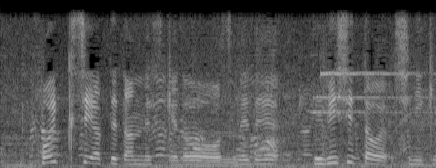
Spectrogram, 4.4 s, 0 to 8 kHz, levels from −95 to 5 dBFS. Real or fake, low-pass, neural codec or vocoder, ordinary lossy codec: real; 7.2 kHz; none; none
